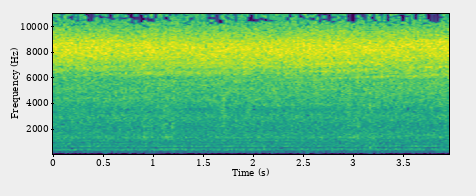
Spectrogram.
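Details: Continuous fanning of Japanese honey bees during hot weather, a thick droning buzz that holds level without pauses, layered with a high airy hiss.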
